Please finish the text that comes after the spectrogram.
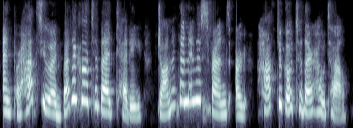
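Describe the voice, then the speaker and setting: A woman's voice: sits high, huge pitch swings, a little fast, no room sound, heavily acted. Young woman as a fluttery, genteel old aunt. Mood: gently firm. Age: young adult. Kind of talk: amateur radio play acting.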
